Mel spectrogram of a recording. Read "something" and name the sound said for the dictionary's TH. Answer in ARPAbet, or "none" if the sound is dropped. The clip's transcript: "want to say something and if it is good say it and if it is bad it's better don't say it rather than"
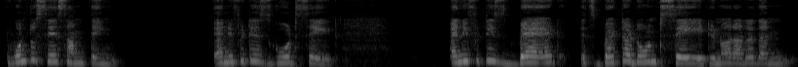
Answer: T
